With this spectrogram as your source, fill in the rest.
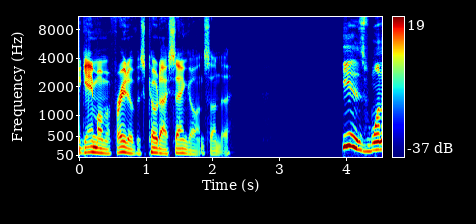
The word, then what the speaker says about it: Kodai Senga: How did you pronounce that last guy's name you just said? Kodai Senga? Kodai Senga.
